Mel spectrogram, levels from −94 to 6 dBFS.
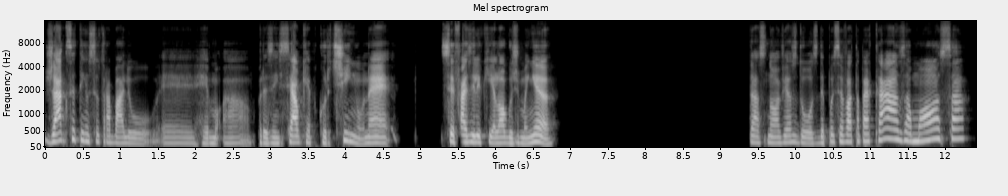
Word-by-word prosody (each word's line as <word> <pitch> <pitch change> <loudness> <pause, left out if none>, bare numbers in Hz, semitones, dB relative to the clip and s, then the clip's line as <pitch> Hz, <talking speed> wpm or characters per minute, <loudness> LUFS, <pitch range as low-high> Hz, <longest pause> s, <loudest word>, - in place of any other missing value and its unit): Já 210 +2 +6
que 220 - -10
você 270 - -1
tem 235 -4 -3
o - - -2
seu 200 +1 -7
trabalho, 160 -5 -4
eh, 160 0 -10
remo 155 +2 -6
ah, 160 0 -10
presencial, 160 +2 +2
que 180 0 -7
é - - -3
curtinho, 165 +1 -2
né, 165 0 +4 0.7
você 210 - +1
faz 195 +1 +4
ele 185 0 +3
o - - -4
quê, 175 -2 -3
logo 165 0 +1
de 165 - -6
manhã? 160 -1 +3 2.6
Das 175 -3 -4
9h 170 0 -3
às 185 +1 -4
12h. 160 -3 -5
Depois 190 +3 -5
você 200 - -1
volta 195 +1 -1
pra 210 0 +1
casa, 250 +2 +3
almoça 275 +6 +2
180 Hz, 160 wpm, -23 LUFS, 160-210 Hz, 2.6 s, Já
